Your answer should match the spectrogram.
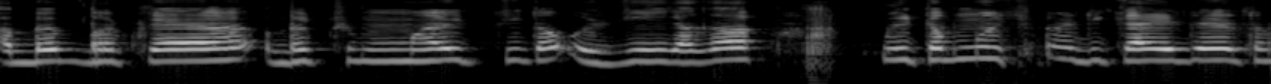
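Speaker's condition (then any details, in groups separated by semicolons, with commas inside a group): Cerebral palsy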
